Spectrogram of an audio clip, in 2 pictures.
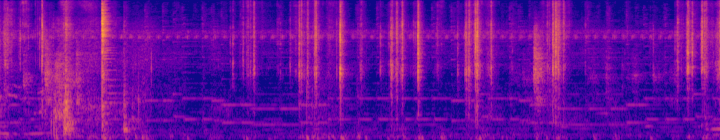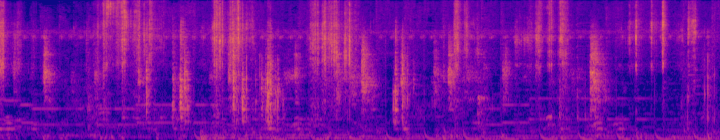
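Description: Kitchen knife chopping onion into large, long pieces for Maggi noodles, a quick run of sharp, repeated taps on a cutting board at close range with some clatter, steady and mostly free of talk.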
